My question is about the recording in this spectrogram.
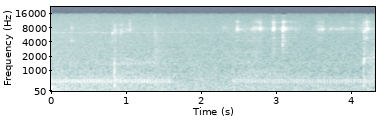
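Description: Near silence: room tone with a faint steady hum and a few tiny ticks.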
